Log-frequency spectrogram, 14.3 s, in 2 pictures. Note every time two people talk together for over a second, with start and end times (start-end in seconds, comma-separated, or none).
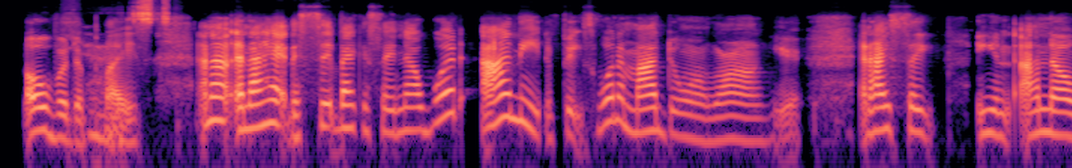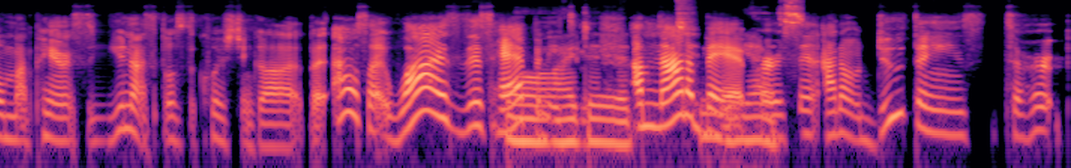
10.5-12.5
